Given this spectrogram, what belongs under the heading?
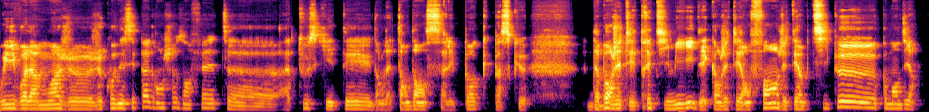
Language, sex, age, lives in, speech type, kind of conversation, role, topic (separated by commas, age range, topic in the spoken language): French, male, 55-59, Spain, conversation, podcast, guest, Comment ton entourage a-t-il fait évoluer tes goûts musicaux ?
